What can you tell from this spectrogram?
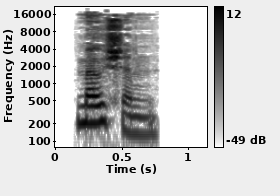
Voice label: "motion", voice, spelling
